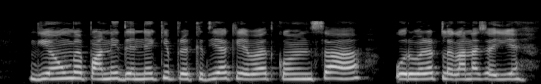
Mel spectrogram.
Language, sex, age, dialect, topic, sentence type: Hindi, female, 18-24, Awadhi Bundeli, agriculture, question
